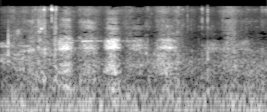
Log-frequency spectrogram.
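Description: A dog pants quickly and steadily after running outside, soft rapid breaths repeating close by at low volume, with faint background noise and no clear talking.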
